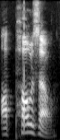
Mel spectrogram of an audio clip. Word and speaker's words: Okposo: to talk about Kyle aoso the K is silent I'm going to apologize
